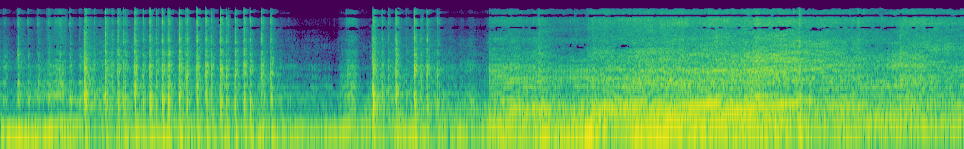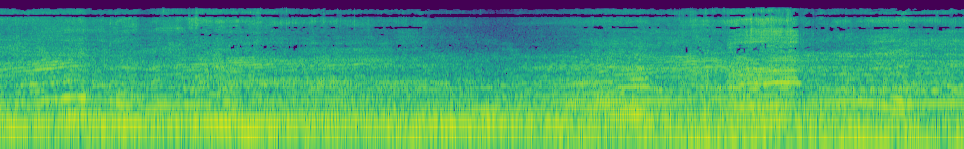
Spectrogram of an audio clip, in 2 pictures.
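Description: Modified cars' engines revving and accelerating away one after another, their notes rising and falling and overlapping. For the first five seconds a rapid string of sharp exhaust pops and crackles sits over the revving.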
